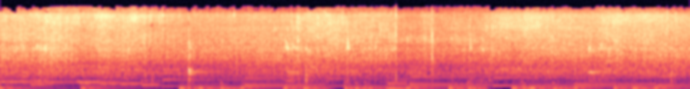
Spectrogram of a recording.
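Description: Pork trotter pieces stir-fried in hot oil with ginger and garlic: a steady sizzle, with small clicks and scrapes as they are turned in the pan.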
